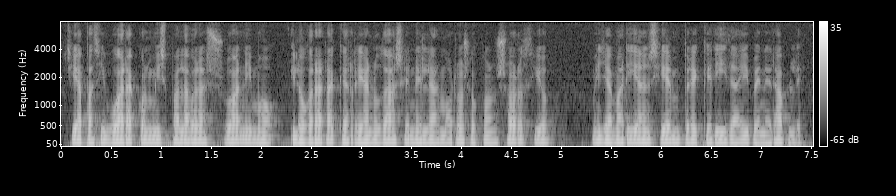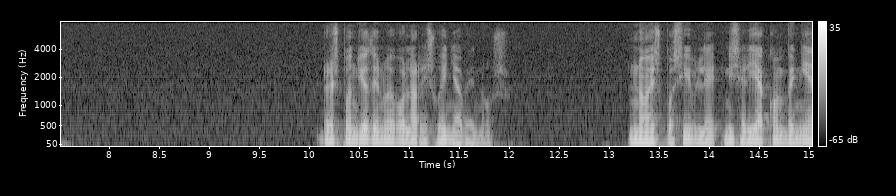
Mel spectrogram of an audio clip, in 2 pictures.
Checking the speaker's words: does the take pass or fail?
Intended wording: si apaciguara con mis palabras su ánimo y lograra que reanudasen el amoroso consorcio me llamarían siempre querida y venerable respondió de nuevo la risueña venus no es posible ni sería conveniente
pass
